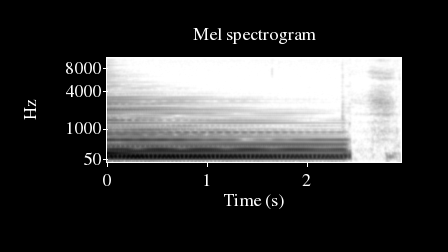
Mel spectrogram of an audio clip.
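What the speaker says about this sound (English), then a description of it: "you're going to play your lowest 3 strings on the guitar together while holding them down on those frets" A low guitar chord played on the lowest three strings rings out sustained for over two seconds, then is abruptly muted, leaving near silence.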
